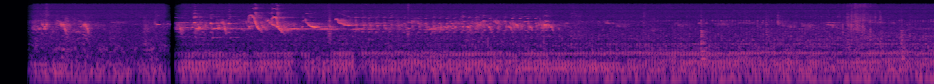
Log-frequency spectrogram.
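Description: Birds chirping and calling, including several quick downward-sliding calls about four to five seconds in, over a steady low hum.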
